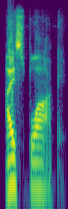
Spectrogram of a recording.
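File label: "iceblock", American English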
